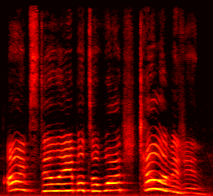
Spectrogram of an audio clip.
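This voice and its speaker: A woman voicing a tiny, bratty boy shrunk to an inch tall, with a shrill, squeaky, whining voice. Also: big pitch swings, moderate pace, bright, forceful tone, heavily acted. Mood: defiant.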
